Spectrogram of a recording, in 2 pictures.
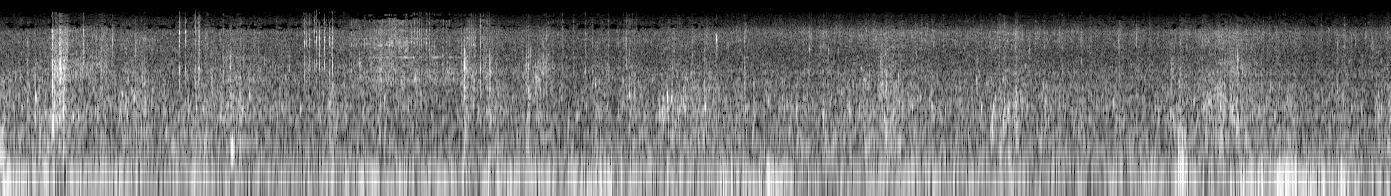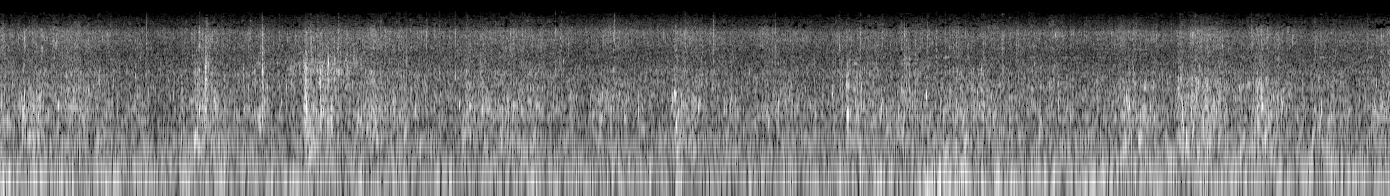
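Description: Outdoor wind rumbling on the microphone, with scattered light clicks and knocks.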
